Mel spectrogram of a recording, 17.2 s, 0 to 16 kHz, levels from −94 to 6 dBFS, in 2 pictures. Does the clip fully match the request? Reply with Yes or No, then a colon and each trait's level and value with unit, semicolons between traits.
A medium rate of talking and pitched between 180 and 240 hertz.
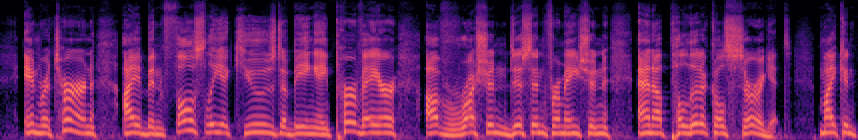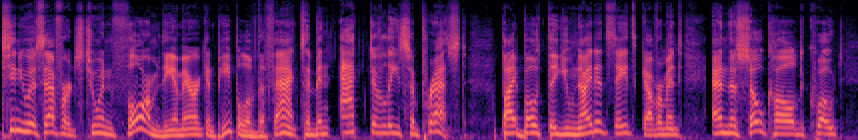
Yes: average, 155 wpm; high, 190 Hz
